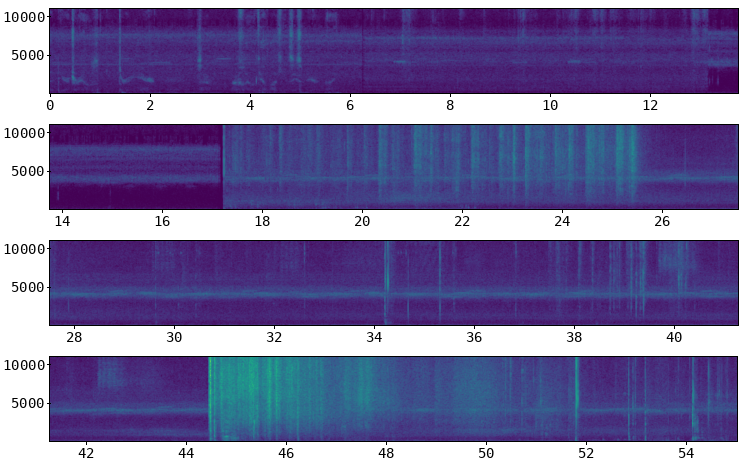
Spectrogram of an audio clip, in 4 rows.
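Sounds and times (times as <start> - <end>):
high insect drone: 0.0 - 55.0
animal crashing through brush: 17.2 - 25.7, 44.5 - 52.0.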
